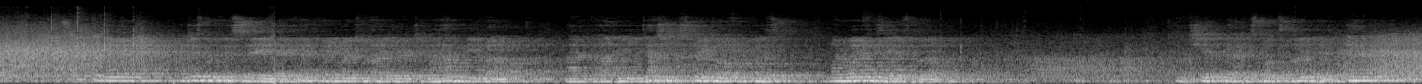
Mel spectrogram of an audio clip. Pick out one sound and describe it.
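A man speaks calmly and warmly into a microphone over loudspeakers.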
